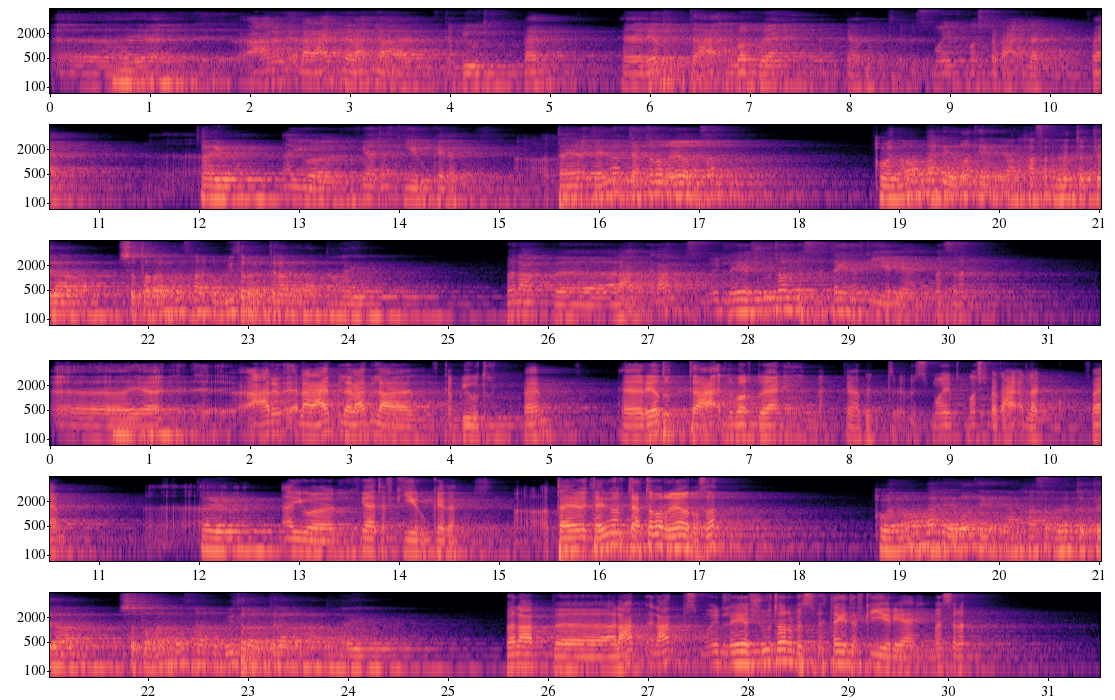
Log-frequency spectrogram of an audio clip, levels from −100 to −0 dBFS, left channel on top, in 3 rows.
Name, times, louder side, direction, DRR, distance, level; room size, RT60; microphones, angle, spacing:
voice 1, 0.0-4.4 4.7-5.0 5.7-8.1 8.4-9.9 10.4-10.7 11.5-12.1 12.8-14.9 15.2-17.2 22.9-23.0 25.6-30.2, right 6 dB, 85° right, 10 dB, 0.4 m, -29 dB
voice 2, 18.8-21.3 21.7-24.1, equal, 15° left, -1 dB, 0.6 m, -29 dB
10.5 x 3.6 x 5.8 m, 2.6 s
head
